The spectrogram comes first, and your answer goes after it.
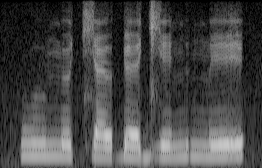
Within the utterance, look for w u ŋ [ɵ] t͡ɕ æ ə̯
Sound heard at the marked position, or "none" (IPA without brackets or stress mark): ɵ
